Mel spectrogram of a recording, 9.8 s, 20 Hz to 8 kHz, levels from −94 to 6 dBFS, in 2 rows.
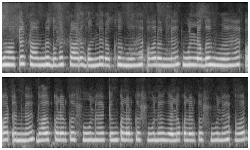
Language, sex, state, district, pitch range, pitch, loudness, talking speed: Hindi, female, Jharkhand, Jamtara, 255-270 Hz, 260 Hz, -14 LUFS, 200 wpm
